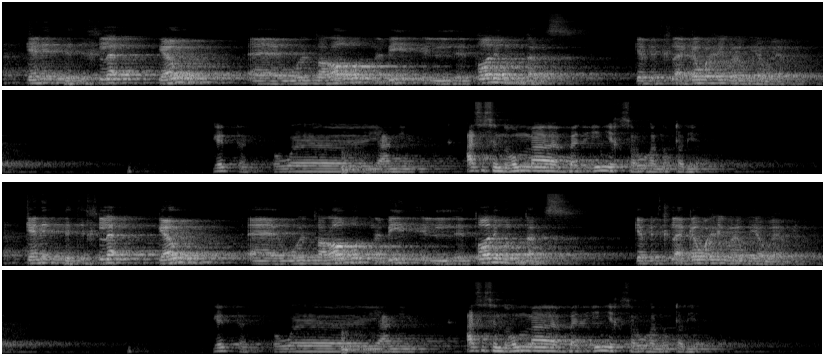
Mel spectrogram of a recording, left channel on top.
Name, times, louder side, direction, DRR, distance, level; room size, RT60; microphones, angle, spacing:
voice 1, 0.2-1.2 1.6-1.9 2.4-5.7 6.3-7.9, right 1 dB, 70° right, -1 dB, 5.0 m, -28 dB
voice 2, 10.3-12.4 12.9-15.2, left 1 dB, 20° left, 7 dB, 1.4 m, -32 dB
30.0 x 15.0 x 8.1 m, 2.1 s
head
